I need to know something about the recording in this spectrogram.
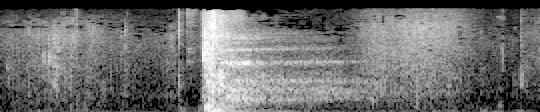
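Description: A bow string snaps as an arrow is shot.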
